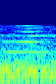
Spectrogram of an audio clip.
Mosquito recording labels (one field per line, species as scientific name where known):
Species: Aedes albopictus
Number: one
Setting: insect culture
